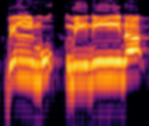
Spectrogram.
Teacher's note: جی ہاں, اس واو کے اوپر جو یہ حمزہ ہے اس کے اوپر جزم ہے, تو اس حمزہ کی ادائیگی کریں گے, واو نہیں پڑھا جائے گا. اور پیارے بچے اس کو تھوڑا سا جھٹکے کے ساتھ ادا کرتے ہیں. حرف مدہ ایک الف کھینچ کر ادا کریں گے. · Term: حمزہ ساکنہ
